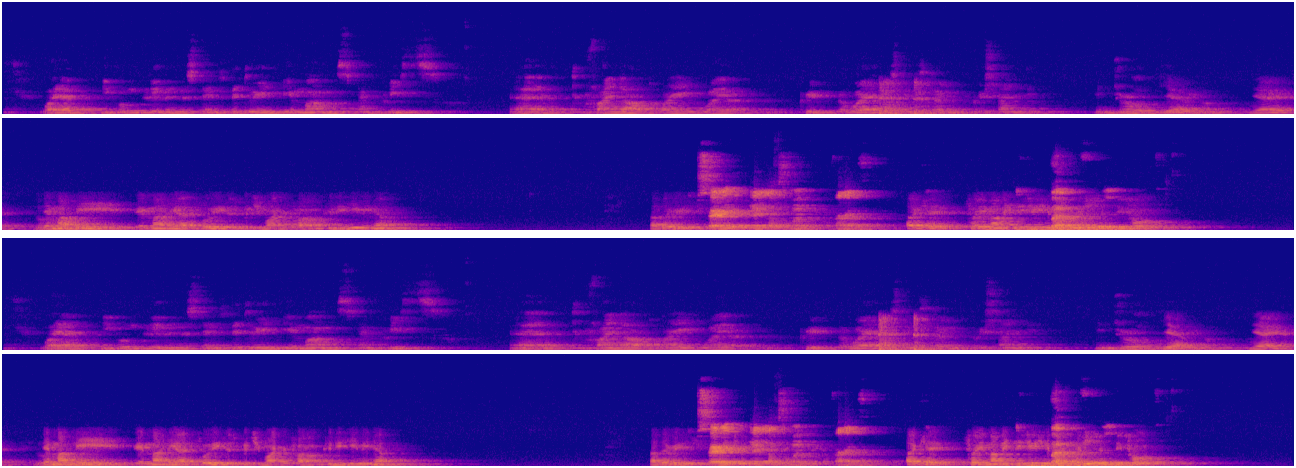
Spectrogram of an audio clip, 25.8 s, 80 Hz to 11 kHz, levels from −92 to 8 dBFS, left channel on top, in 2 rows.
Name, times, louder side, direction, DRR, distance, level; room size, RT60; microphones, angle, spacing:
voice 1, 0.4-4.3 5.1-7.7 8.0-10.3 10.9-11.5 11.8-12.1 13.2-13.6, left 1 dB, 30° left, -7 dB, 0.7 m, -42 dB
voice 2, 8.8-9.2 11.6-11.9 12.5-12.9 13.3-16.8 19.4-20.8 22.0-24.4, right 1 dB, 50° right, 3 dB, 0.4 m, -35 dB
voice 3, 19.9-20.9 21.2-21.5 23.0-24.1, equal, 15° right, -7 dB, 0.9 m, -31 dB
2.5 x 2.0 x 3.4 m, 1.2 s
head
